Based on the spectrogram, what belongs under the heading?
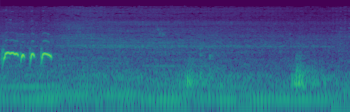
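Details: Zebra dove gives one quick four-note cooing phrase at the start, followed by a low background hum and faint distant sounds.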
